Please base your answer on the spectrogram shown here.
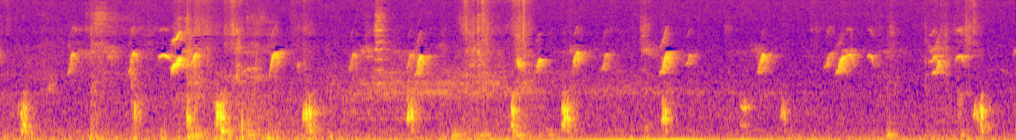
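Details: Backyard bantam hen tending one-day-old chicks, clucking softly and irregularly beneath a steady stream of thin high chick peeps, with low background rumble.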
